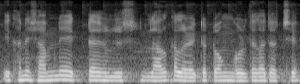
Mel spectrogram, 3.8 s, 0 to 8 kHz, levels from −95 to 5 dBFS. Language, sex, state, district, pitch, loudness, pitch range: Bengali, male, Tripura, West Tripura, 135 Hz, -14 LUFS, 135-145 Hz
